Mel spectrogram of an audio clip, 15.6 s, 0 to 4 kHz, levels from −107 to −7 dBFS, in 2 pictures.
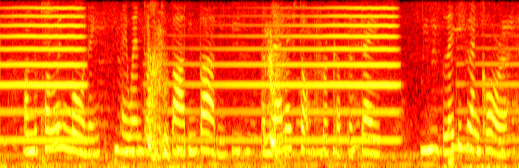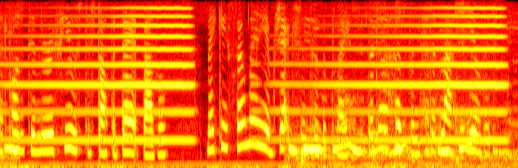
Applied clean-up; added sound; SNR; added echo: none; Sneeze + Trumpet; -1 dB; none.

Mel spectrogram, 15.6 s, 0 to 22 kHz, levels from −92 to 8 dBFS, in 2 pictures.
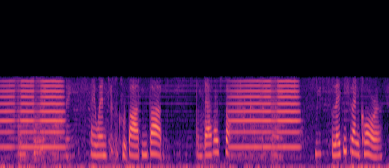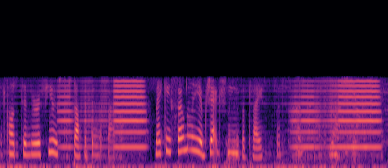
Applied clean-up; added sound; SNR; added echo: neural separator model SepFormer WHAM!.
